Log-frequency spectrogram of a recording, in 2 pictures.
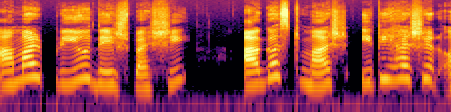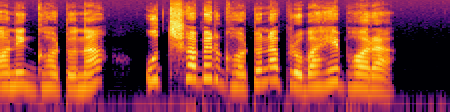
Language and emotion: Bengali, neutral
